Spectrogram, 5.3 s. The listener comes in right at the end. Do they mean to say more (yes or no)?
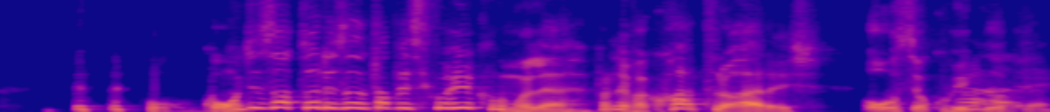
no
